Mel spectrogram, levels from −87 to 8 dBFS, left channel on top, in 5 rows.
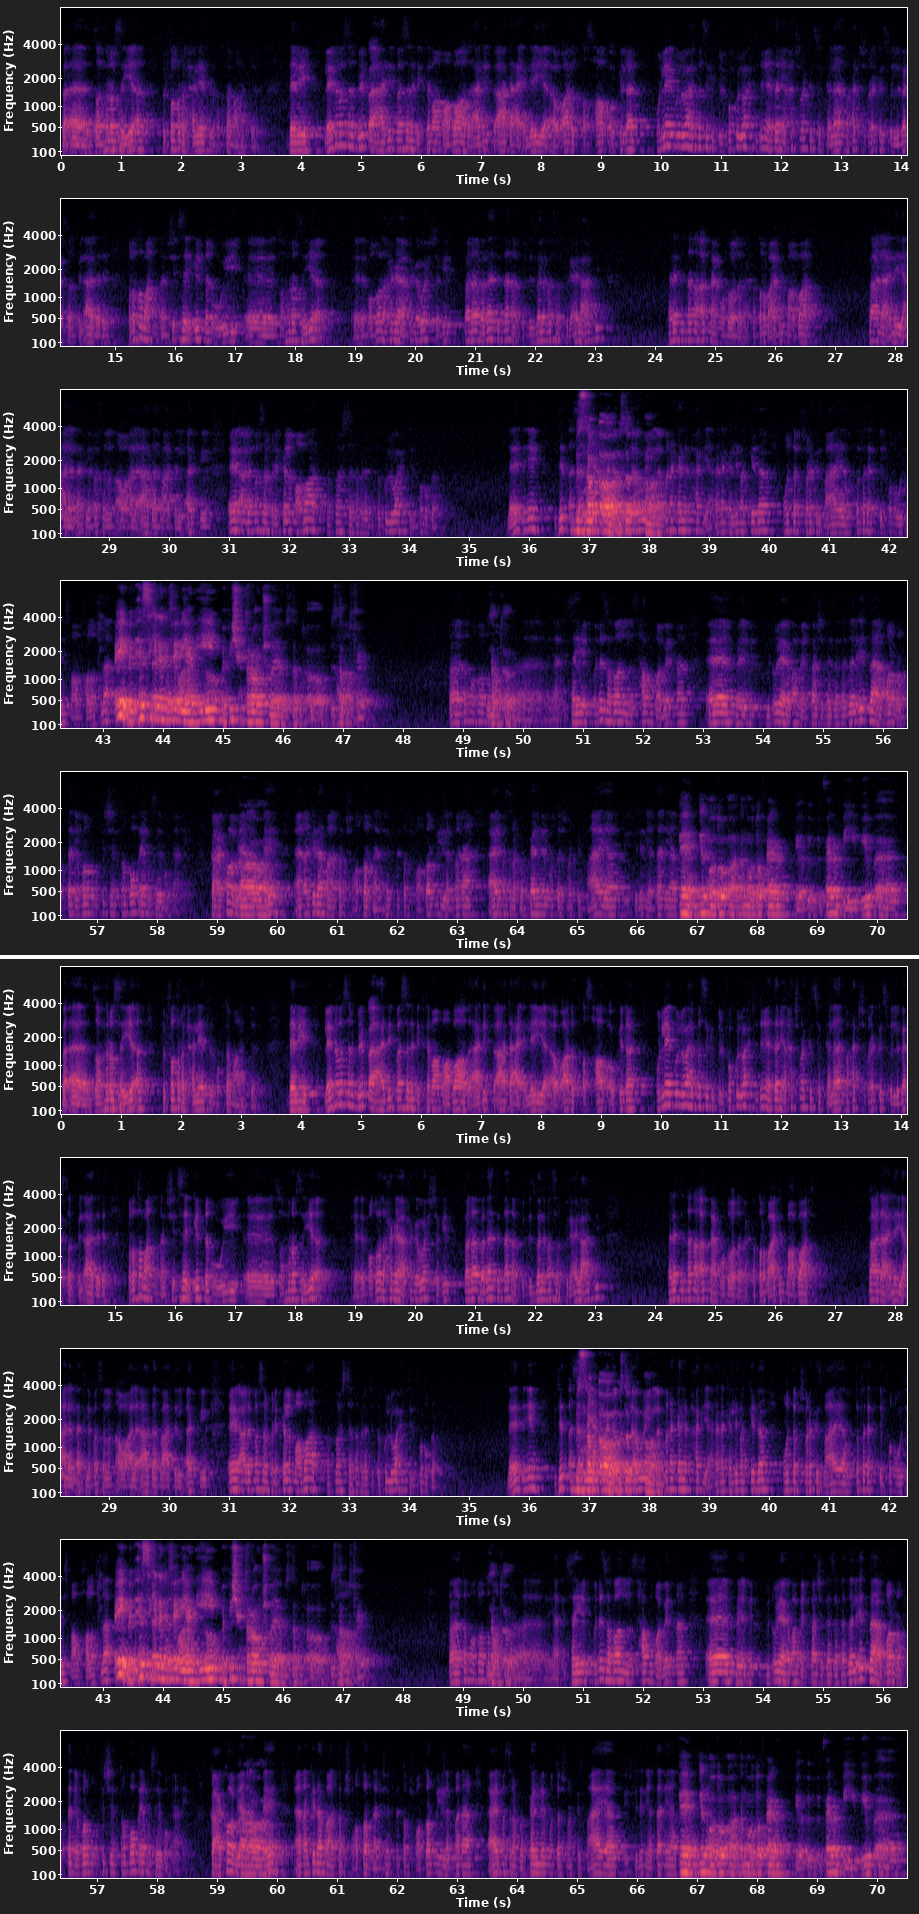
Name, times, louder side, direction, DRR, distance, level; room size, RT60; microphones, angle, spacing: voice 1, 0.0-9.5 9.9-18.4 19.0-20.6 20.8-23.3 24.2-26.5 27.6-33.3 33.6-34.5 35.6-43.1 43.6-44.4 44.7-44.9 46.9-47.3 48.8-58.4 58.9-60.0 60.3-65.6 66.0-66.7 67.1-67.3, right 2 dB, 45° right, 3 dB, 0.5 m, -40 dB
voice 2, 36.7-38.1 43.2-47.3 49.4-49.8 59.3-59.8 66.7-70.3, left 1 dB, 15° right, -1 dB, 1.6 m, -31 dB
7.9 x 6.5 x 2.7 m, 0.97 s
head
